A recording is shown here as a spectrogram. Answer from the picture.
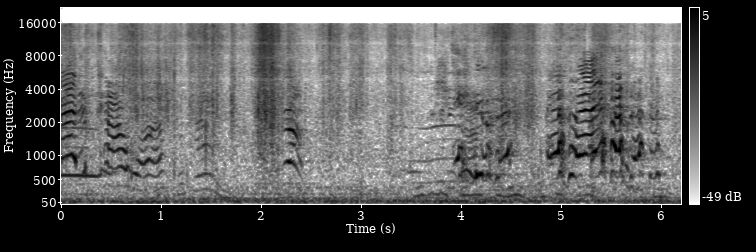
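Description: Children's high-pitched voices calling out in wordless, wavering tones, once at the start and again about four seconds in. A few brief rustles, like footsteps in dry fallen leaves, in between.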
